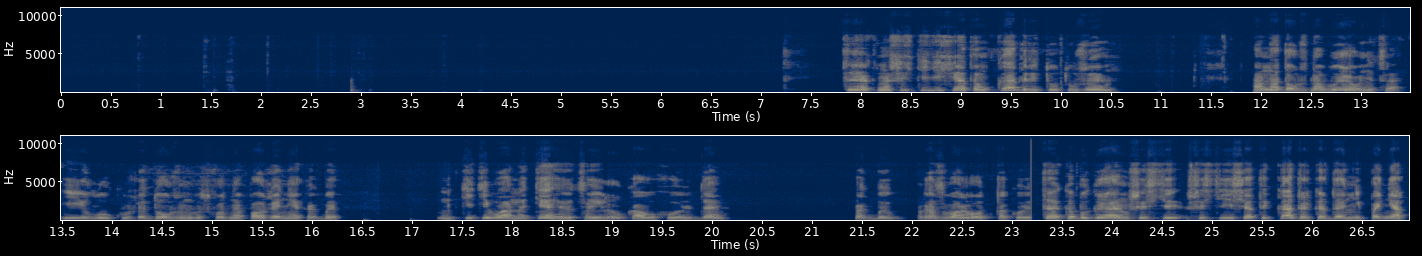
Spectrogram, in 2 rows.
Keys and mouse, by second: 1.4 a, 1.9 i, 3.9-8.7 drag, 9.9 KP_3, 11.3 middle click, 23.8-24.8 middle drag.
